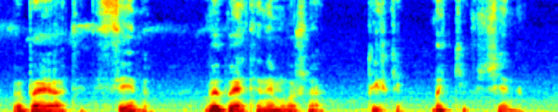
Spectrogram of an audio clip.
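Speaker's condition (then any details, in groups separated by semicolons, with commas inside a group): Cerebral palsy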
